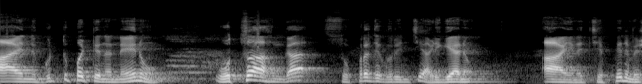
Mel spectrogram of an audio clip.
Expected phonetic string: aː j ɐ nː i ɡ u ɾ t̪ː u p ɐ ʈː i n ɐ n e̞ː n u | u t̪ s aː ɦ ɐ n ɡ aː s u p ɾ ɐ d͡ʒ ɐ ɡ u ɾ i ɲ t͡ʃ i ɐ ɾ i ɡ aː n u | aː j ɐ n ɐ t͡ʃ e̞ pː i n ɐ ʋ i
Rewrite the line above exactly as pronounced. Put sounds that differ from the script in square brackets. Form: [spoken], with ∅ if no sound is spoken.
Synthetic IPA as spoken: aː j ɐ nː i ɡ u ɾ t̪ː u p ɐ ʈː i n ɐ n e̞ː n u | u t̪ s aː ɦ ɐ [ŋ] ɡ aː s u p ɾ ɐ d͡ʒ ɐ ɡ u ɾ i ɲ t͡ʃ i ɐ [ɽ] i ɡ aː n u | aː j ɐ n ɐ t͡ʃ e̞ pː i n ɐ ʋ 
